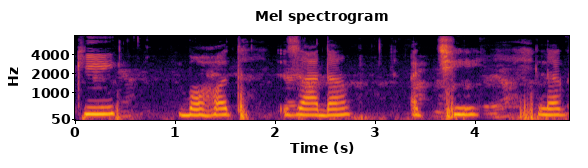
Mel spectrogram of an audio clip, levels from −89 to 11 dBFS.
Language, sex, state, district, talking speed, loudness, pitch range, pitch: Hindi, female, Madhya Pradesh, Dhar, 60 wpm, -13 LUFS, 200-225 Hz, 215 Hz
